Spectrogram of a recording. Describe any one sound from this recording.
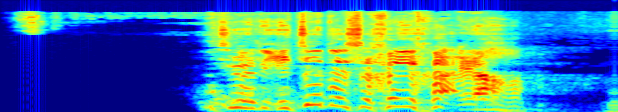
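A cartoon man speaks with animated surprise.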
